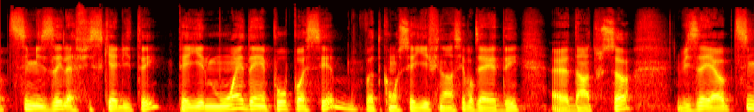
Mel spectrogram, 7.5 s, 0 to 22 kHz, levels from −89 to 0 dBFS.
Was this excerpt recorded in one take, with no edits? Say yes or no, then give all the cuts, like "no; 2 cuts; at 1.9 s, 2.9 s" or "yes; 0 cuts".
no; 1 cut; at 4.8 s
